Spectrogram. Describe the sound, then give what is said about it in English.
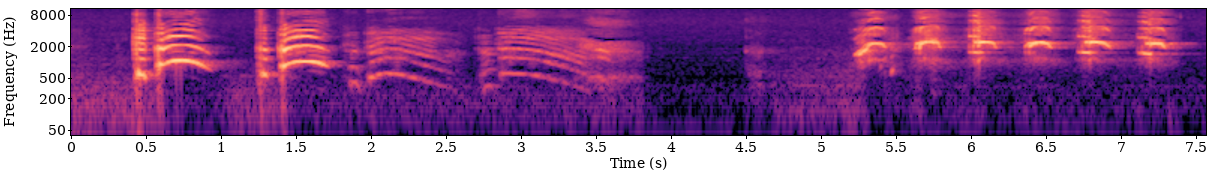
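A voice imitates a seagull: two sharp squawks, then a couple of falling, wailing cries, a pause, and a quick run of six rhythmic, high-pitched yelps at the end. “That was a really good seagull noise.”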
